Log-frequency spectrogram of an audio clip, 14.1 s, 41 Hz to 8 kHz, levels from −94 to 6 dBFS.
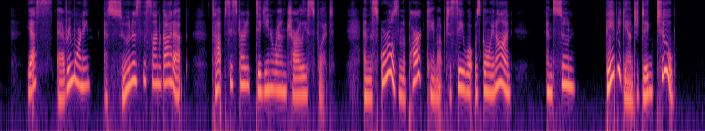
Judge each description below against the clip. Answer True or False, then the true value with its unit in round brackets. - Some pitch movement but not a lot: False (7.0 semitones)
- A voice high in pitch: True (230 Hz)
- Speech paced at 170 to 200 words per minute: False (160 wpm)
